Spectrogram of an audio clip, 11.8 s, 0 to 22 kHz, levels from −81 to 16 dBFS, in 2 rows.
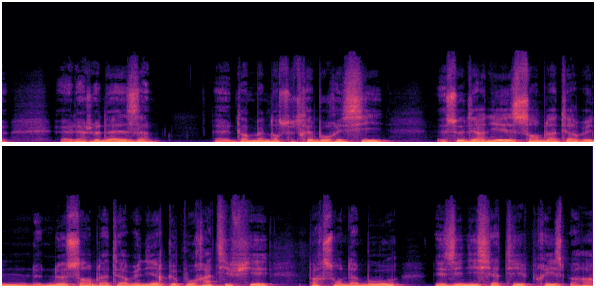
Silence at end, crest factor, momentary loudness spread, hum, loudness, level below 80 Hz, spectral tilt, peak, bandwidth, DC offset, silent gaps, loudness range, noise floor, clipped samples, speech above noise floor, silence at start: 0 s; 12 dB; 8 LU; none; -14 LUFS; -36 dBFS; -6 dB/octave; -2 dBFS; 13.5 kHz; under 0.1%; none; 3 LU; -48 dBFS; under 0.1%; 34 dB; 0 s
